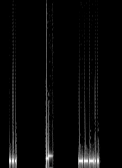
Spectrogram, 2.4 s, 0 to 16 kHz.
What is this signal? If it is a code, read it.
Morse code, heard as a keyed tone, about 46 wpm, 700 Hz. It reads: S 8
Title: Single Letter-Number Alt - Rapid-Fire 45wpm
